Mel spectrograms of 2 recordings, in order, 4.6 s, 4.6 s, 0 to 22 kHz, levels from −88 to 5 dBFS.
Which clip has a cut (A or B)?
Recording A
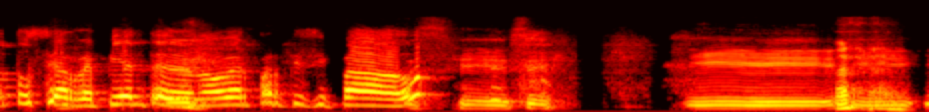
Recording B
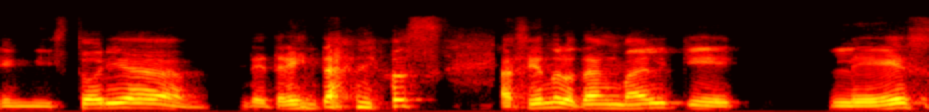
B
